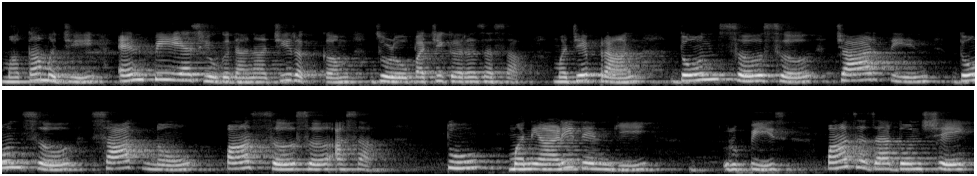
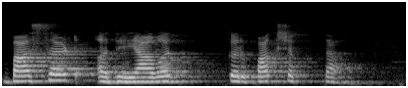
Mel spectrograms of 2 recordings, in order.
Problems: none marked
